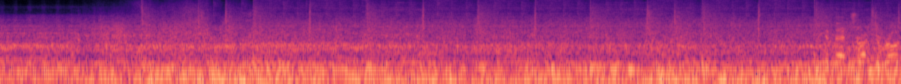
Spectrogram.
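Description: Racing trucks accelerate on a slippery dirt track, their engines roaring in a loud, continuous mass close by, with excited commentary talking over the noise throughout.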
